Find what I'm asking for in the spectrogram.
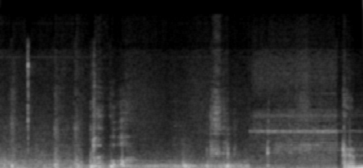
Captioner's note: laughs to myself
